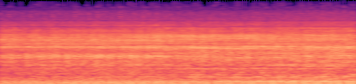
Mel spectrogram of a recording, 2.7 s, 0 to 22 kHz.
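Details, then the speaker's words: 1954 Ford F100 at idle with the hood open; steady high whine of constant pitch over an even idle, owner thinks probably the power steering (possibly the fan), suggesting a flush and fill. "So you hear that little whine in there, and I'm not so sure that that might not be the, yeah, I think it's probably the power steering."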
